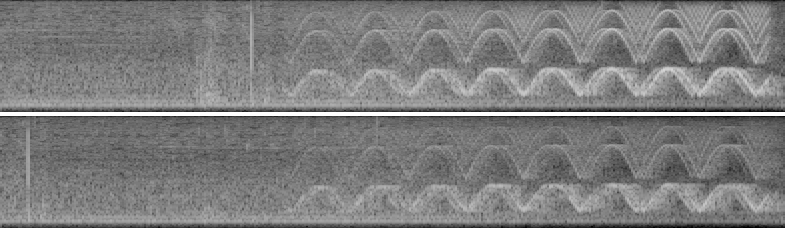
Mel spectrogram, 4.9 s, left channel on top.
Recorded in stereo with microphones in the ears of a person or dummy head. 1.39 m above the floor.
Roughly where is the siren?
Centre.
